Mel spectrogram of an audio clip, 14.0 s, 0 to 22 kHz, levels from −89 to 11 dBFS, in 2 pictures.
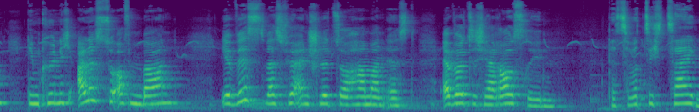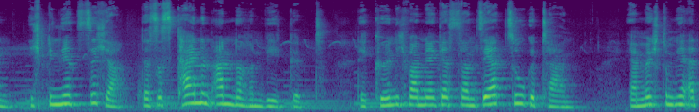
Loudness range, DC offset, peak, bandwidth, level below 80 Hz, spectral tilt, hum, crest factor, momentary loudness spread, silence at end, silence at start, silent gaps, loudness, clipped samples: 3 LU; under 0.1%; 0 dBFS; over 20 kHz; -60 dBFS; -3.5 dB/octave; none; 18 dB; 12 LU; 0 s; 0 s; none; -18 LUFS; under 0.1%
